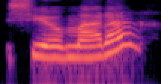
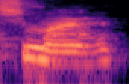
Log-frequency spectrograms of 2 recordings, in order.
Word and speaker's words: Shomara: to another, introducing Miss Shomara, right? Mm-hmm. I got it right. Good. Yeah. If you want to say it the Spanish way, that's how you say it. Yes. But otherwise, Shomara. Shomara.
